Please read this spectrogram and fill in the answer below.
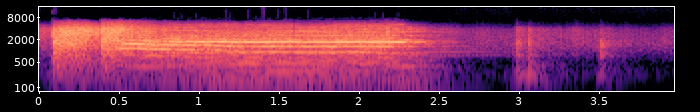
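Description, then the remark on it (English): A long, piercing scream holds for about two seconds and trails off, then after a short pause comes a quick burst of two or three sharp, quieter gunshots, from downstairs. “I heard a scream. Downstairs. So did I. And shots...”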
